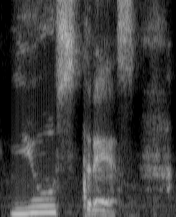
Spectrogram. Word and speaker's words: eustress: Alam nyo, there is such thing as called eustress.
